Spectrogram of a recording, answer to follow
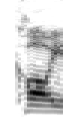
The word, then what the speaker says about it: Kawhi: watch this whole deal that's going on with Kawi Leonard and played for the Toronto Raptor. Kawawaii, let's say his name, right? Kawhi.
